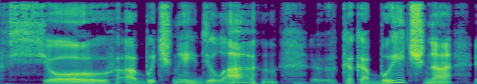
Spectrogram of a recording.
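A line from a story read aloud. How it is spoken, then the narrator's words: Babbling, trembling voice. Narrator (Russian): лепетал канцлер заметно дрожащим голосом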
